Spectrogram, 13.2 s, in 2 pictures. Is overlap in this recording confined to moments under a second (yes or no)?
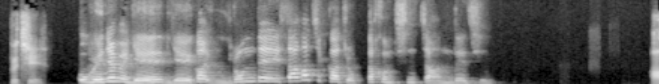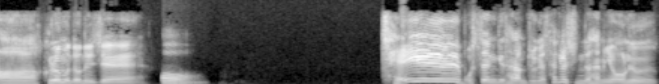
yes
